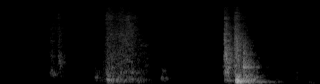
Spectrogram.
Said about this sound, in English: Of course, I gotta take, let me shut the door.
